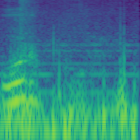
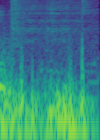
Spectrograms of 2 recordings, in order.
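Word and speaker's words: urku: El volcán o el cerro que está a mis espaldas en quichua es urcu, U-R-K-U, urcu, ¿sí? Tal como estoy pronunciando, U-R-K-U, urcu.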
